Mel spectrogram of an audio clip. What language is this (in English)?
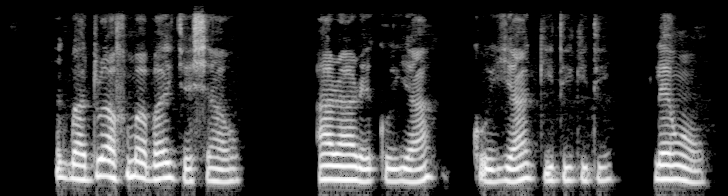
Yoruba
